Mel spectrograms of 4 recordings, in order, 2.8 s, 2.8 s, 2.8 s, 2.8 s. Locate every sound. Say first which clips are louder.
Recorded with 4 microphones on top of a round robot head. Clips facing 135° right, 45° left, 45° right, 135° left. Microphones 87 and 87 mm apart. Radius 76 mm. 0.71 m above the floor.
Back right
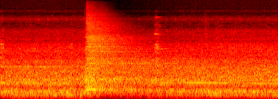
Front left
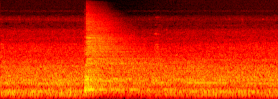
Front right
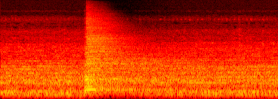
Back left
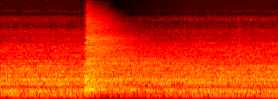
0.8 s a snare drum: front left 1 dB, even; 65° left, 1.2 m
